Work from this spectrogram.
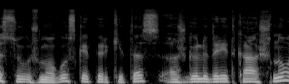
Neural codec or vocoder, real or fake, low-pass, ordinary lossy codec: none; real; 14.4 kHz; Opus, 64 kbps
